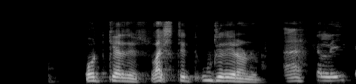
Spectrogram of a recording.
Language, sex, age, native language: Icelandic, male, 14, Icelandic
